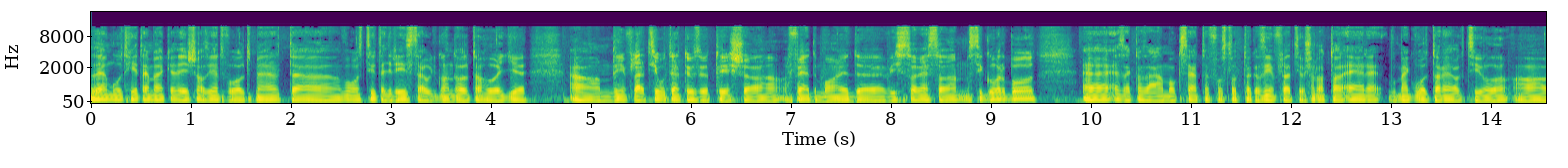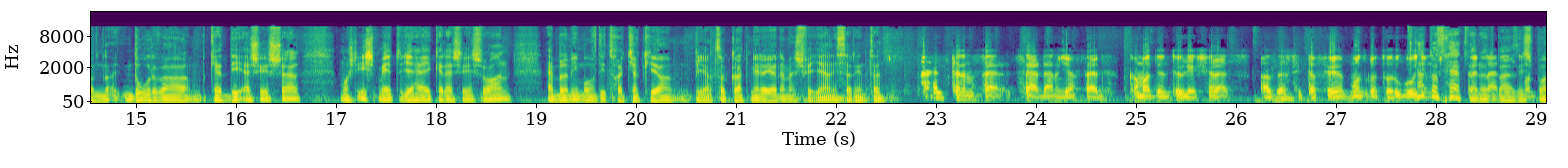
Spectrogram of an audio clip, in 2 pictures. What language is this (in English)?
Hungarian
